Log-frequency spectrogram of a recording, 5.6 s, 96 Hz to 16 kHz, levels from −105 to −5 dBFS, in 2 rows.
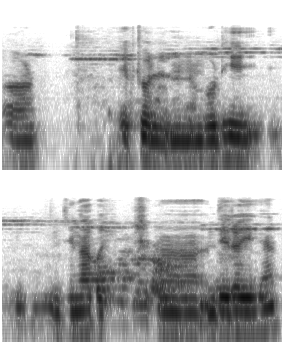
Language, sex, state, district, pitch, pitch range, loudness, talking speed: Hindi, male, Bihar, Darbhanga, 125 Hz, 120-145 Hz, -23 LUFS, 95 wpm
